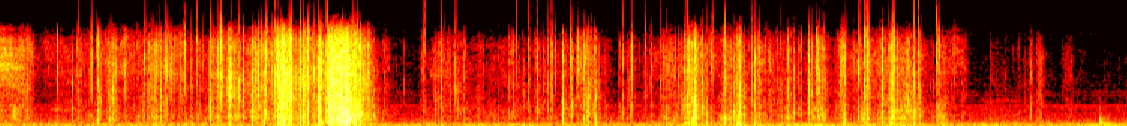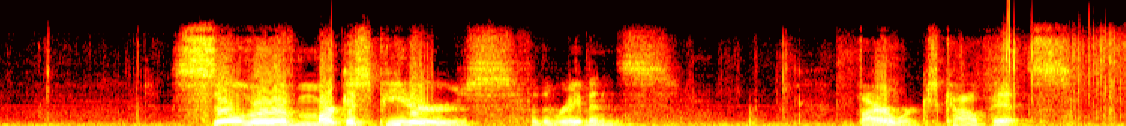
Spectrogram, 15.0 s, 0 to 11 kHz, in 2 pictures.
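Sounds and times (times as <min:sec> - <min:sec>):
card pack wrapper crinkling and tearing: 0:00.0 - 0:06.5, 0:14.2 - 0:15.0.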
